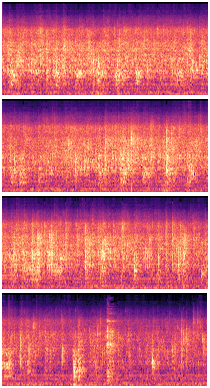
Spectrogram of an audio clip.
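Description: Curry leaves sizzle loudly in hot oil in a pan, a steady close crackling and spitting that runs throughout, with faint stirring and clinks of utensils.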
